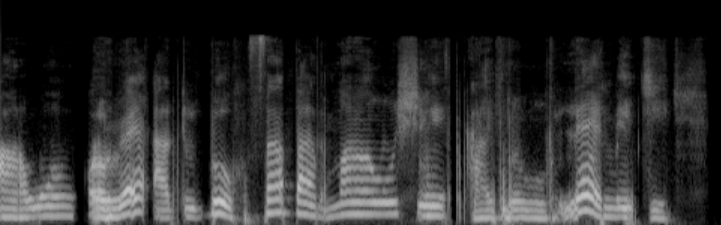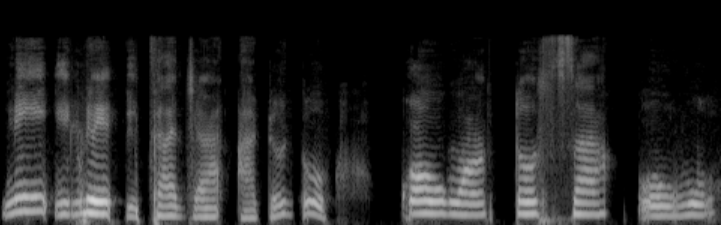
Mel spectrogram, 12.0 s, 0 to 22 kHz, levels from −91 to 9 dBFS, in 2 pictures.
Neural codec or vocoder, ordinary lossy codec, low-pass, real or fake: codec, 24 kHz, 1.5 kbps, HILCodec; none; none; fake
